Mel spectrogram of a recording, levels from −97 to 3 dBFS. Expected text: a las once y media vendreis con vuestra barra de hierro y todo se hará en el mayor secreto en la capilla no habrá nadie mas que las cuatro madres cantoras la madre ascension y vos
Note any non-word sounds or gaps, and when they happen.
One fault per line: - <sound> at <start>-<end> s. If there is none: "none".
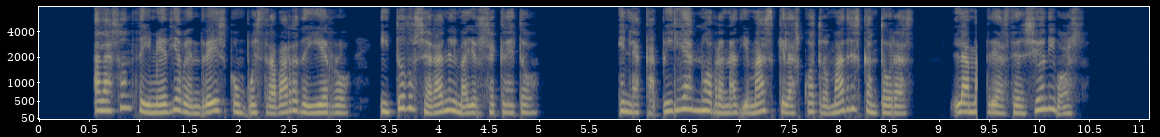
- dropout at 9.4-9.5 s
